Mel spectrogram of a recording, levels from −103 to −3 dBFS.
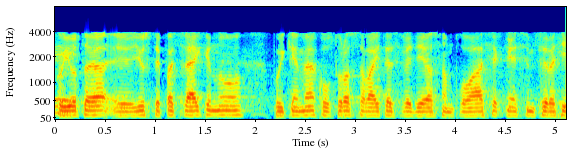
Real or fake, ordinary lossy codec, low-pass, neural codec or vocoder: real; AAC, 16 kbps; 7.2 kHz; none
